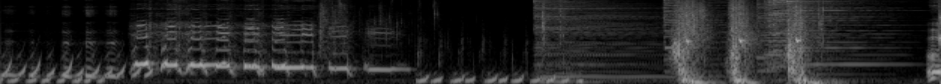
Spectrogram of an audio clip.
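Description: Cartoon music and sound effects: a rapid, pulsing pitched figure, then three sharp flyswatter whacks in quick succession in the second half.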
